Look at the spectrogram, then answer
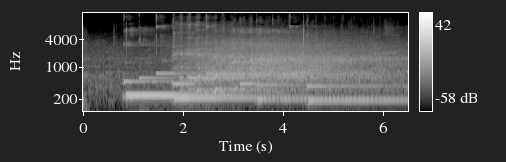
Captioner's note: mysterious music; Liv chuckles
